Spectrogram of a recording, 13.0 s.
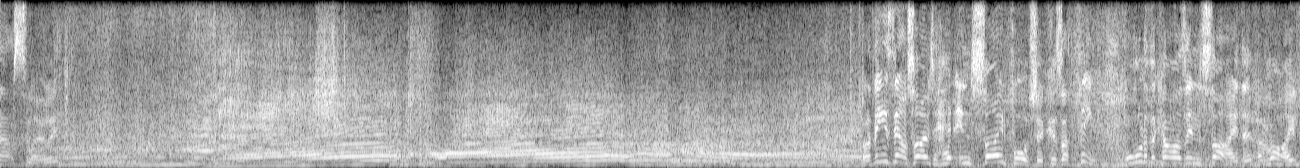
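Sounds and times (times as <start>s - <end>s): car engine accelerating hard: 0.4s - 8.7s.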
